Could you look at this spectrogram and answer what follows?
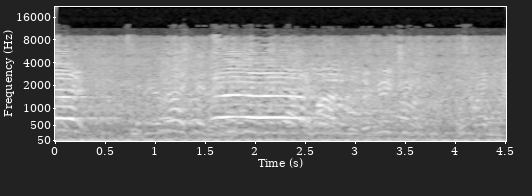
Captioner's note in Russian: Прохожие кричат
